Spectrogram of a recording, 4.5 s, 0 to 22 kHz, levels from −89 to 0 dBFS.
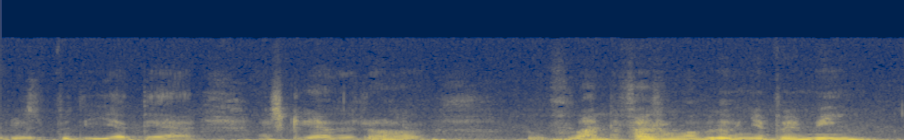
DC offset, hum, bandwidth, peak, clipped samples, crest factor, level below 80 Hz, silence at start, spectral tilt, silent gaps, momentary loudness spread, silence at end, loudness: under 0.1%; none; 15.5 kHz; 0 dBFS; under 0.1%; 18 dB; -38 dBFS; 0 s; -6.5 dB/octave; none; 14 LU; 0 s; -19 LUFS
